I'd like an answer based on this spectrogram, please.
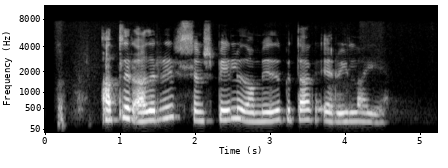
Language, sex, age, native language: Icelandic, female, 60-69, Icelandic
